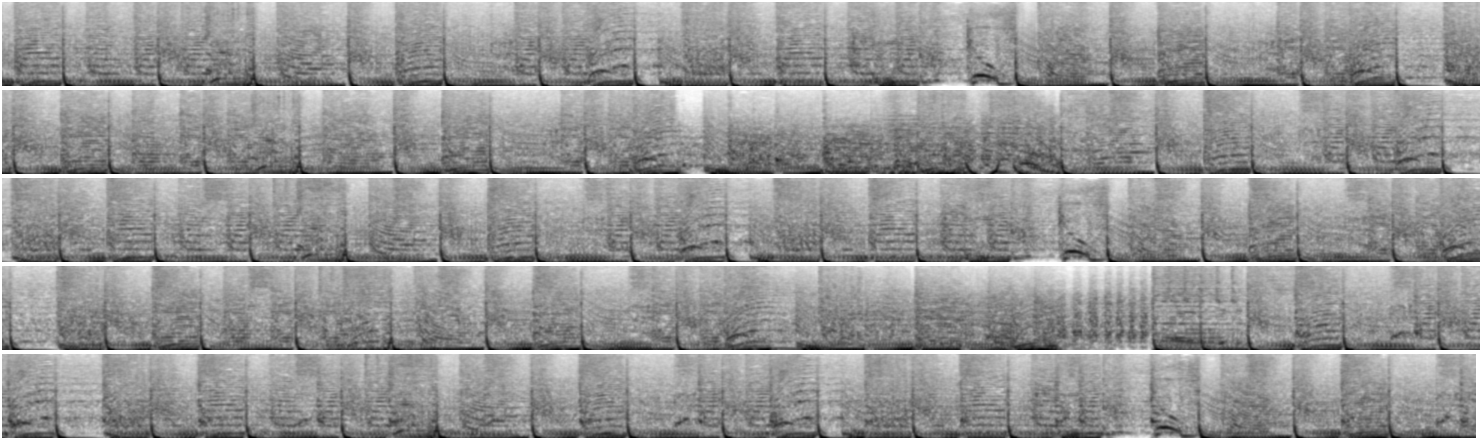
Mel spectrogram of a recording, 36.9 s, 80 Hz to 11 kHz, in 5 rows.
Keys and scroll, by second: 0.0-0.2 typing, 8.1-8.8 typing, 10.2 ], 13.6 [, 15.8 space, 23.1-24.6 typing, 30.6 ], 30.6 ], 31.2 ].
